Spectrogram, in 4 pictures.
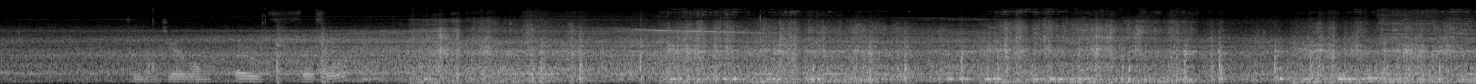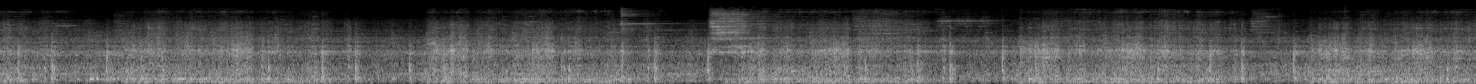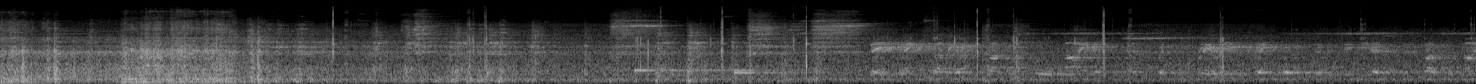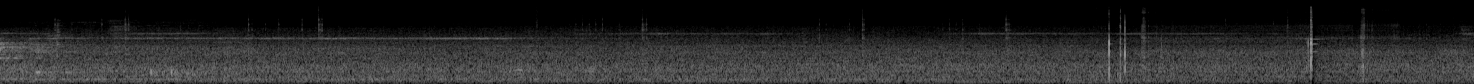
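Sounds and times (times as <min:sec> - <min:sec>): train wheels rolling on rail: 0:00.0 - 0:59.0.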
